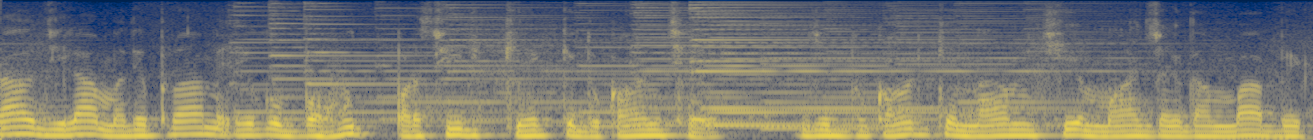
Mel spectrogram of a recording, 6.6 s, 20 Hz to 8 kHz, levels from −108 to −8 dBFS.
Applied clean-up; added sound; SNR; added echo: none; Harp; 14 dB; none.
